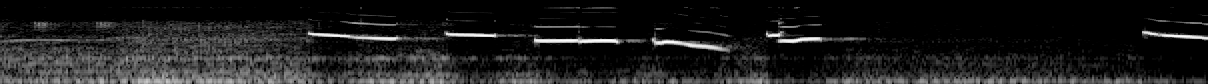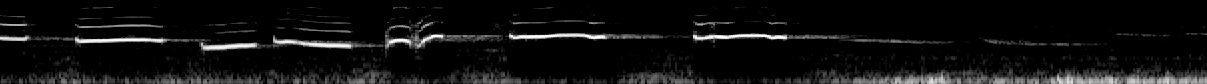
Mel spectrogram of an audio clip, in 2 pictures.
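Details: Oriental magpie-robin in energetic song, used as a lure to make other birds sing quickly and fight. Clear whistled phrases, some sliding down and some sharply rising, in short bursts about every half second after a low hum.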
